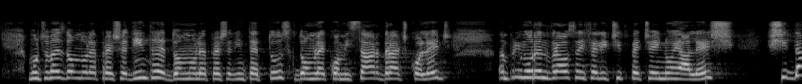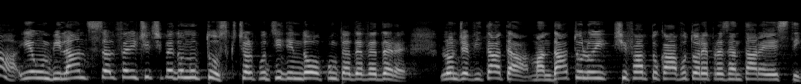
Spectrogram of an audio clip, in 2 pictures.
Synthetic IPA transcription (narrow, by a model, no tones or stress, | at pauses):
mult̪sumesk̚d̪o̞mnule̞pɾe̞ʃe̞d̪int̪e̞d̪o̞mnule̞pɾe̞ʃe̞d̪int̪e̞t̪uskd̪omnule̞ko̞misard̪ɾad͡ʒʲko̞le̞d͡ʒʲɨnpɾimulrɾɨnd̪vɾeawsəɨjfe̞lit͡ʃit̪pe̞t͡ʃe̞jno̞jale̞ʃʲ | ʃid̪aje̞unbilant̪ssəlfe̞lit͡ʃit̪ʃipe̞d̪o̞mnult̪uskt͡ʃelput̪sind̪ind̪o̞wəpuŋk̚t̪e̞d̪e̞ve̞d̪e̞ɾe̞lo̞nd͡ʒe̞vit̪at̪eamand̪at̪ulujʃifapt̪ulkəaːvut̪o̞ɾe̞pɾe̞ze̞nt̪aɾe̞est̪ik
